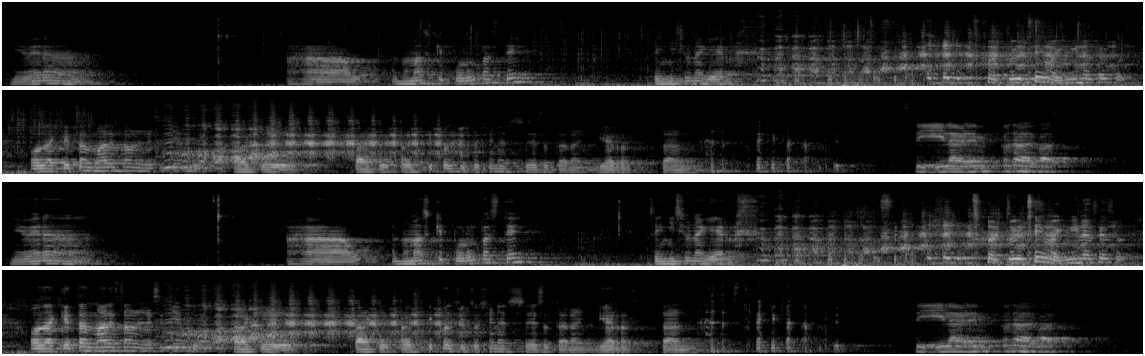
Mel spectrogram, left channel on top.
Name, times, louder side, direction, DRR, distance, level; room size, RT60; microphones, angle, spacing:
voice 1, 0.1-1.0 2.8-5.3 6.5-9.2 9.9-13.4 13.7-14.4 14.9-17.7 18.0-18.7 18.9-19.8, right 3 dB, 75° right, 4 dB, 2.4 m, -34 dB
sound 1, 2.1-12.8, left 1 dB, 85° left, 5.6 m, -48 dB
sound 2, 7.5-11.1 11.4-11.5 12.9-16.0, equal, 5° left, 5.0 m, -35 dB
voice 2, 9.2-9.7 20.5-22.0, left 1 dB, 20° left, 3 dB, 2.8 m, -33 dB
29.0 x 25.0 x 7.0 m, 1.2 s
head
